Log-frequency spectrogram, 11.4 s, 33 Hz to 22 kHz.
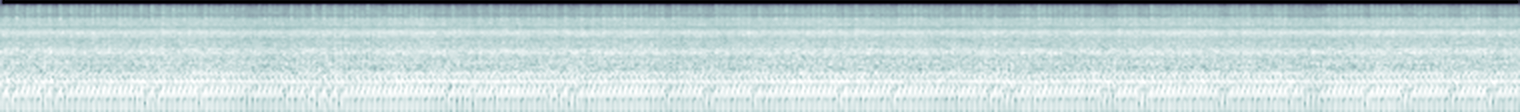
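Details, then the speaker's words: Cub Cadet SR621 push mower with a Kawasaki engine: a steady, even single-cylinder beat with no misses or surging. The owner notes it takes 30 seconds to a minute to find the right fuel-air mix, then runs great. "I don't know how well that camera picks it up, but you can hear, I can hear at least, that it takes about 30 seconds to a minute for it to pick up the right rhythm or the right fuel air mix, and then it takes on off and runs great after that."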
